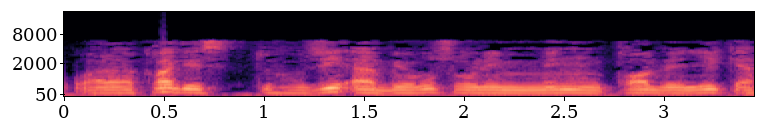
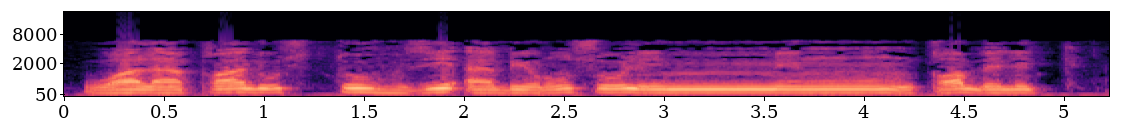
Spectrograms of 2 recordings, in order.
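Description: First: Said in the usual way. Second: Slow recitation, "ولقد استهزئ" linked as walaqadustuhzi'a; Warsh reading. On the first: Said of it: "وقوله تعالى". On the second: Shown as a demonstration. Teacher recites Warsh's example, "ولقد" ending in du. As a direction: link "ولقد" with a u on the dal. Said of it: "بضم الدال في لفظ قد".

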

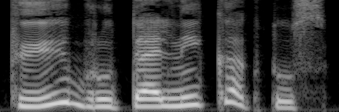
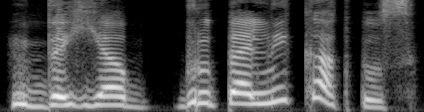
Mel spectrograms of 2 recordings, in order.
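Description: First: Slow, understated answer; measured reply. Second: Louder, drawn-out mock indignation; indignant bravado. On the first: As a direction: answer slowly without raising the voice. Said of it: "оглядел меня и ответил". (медленно и сдержанно) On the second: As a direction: protest with slow, emphatic bravado. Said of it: "возмутилась я, скрывая за бравадой". (возмущённо, с бравадой) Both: A narrator's reading.

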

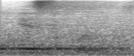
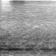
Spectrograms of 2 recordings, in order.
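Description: First: اسكت said quickly with an opening e, eskut; mock the mistake, اسكت as eskut; wrong eskut. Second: اسكت said with a clear opening u, uskut; teacher models اسكت as uskut with u; correct uskut. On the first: Teacher shows students the wrong hamza, quick eskut. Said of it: "ما ينفعش أقول". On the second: Teacher shows students the right hamza, uskut. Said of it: "يبقى لازم أقول". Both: Shown as a demonstration.

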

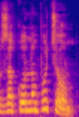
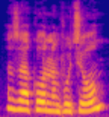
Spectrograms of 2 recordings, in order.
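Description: First: Said in the usual way. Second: Slow, higher-pitched indignant question. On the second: A narrator's reading. Dark energy challenges the demon's claim, indignantly. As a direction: throw it back as an affronted echo. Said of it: "С нотками негодования в голосе возмутилась энергия".

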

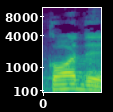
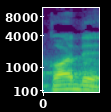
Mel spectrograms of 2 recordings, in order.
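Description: First: Second "กอด" stopped dead on the d; wrong unbounced qod. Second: "กอด" with the final d released in a short echo, "qo-de"; correct bounced qod. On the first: Teacher showing what to avoid, no bounce. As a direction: swallow the final d of "กอด" with no echo. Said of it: "อย่าอ่านว่ากอด". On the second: Teacher showing qalqalah to students, bounced d. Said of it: "อ่านว่ากอด". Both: Shown as a demonstration.

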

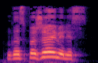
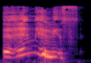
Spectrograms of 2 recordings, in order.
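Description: First: Low-voiced male indignation; stern, deep-pitched objection; indignant. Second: Mildly indignant, drawn-out name. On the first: Prince stops the heroine heading for the bedroom, indignant. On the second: Venta stops the heroine heading for the bedroom, indignant. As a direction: stretch the name out in reproach. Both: A narrator's reading. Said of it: "была остановлена возмущённым".

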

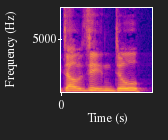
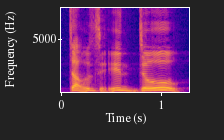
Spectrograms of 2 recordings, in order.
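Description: First: High begging whine; pleading. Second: High, slow, stretched begging; drawn-out plea. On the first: Boy begging Vũ, high whine. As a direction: beg for mercy. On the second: Boy begging Vũ, slow high plea. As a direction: drag out the last plea. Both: Acted.

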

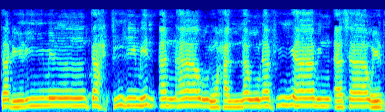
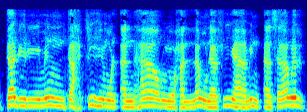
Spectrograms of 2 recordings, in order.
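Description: First: Slow chant, تحتهم الأنهار linked as tahtihimi-l-anhar; kasra on joined mim. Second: Said in the usual way. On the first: Shown as a demonstration. Teacher demonstrating al-Duri's reading, slow tartil linking تحتهم with kasra. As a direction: chant slowly with an i after the m of تحتهم. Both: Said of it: "كسر الدوري الميم وصلا هكذا".

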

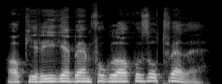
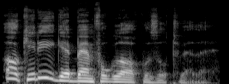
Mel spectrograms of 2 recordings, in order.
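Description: First: Excited question, "foglalkozott" stressed with a falling tune; husband suddenly excited by his friend's idea. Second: Calm statement, "Aki" stressed and the tune falling to a firm close; husband confirming the idea to his friend; affirming repeat. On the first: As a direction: seize on the idea eagerly. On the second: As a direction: repeat it as settled fact. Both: A narrator's reading. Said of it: "jött izgalomba hirtelen".

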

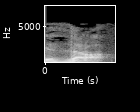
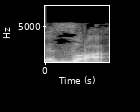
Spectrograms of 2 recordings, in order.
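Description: First: الذرة said with e, as ðera; الذرة with a fatha on the dhal, ðera; right vowel. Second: الذرة said with u, as ðura; الذرة with a damma on the dhal, ðura; wrong vowel. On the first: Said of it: "هي الذرة". (الذرة بفتح الذال) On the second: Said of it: "ليست الذرة". (الذرة بضم الذال) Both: Shown as a demonstration.

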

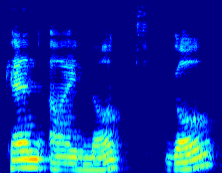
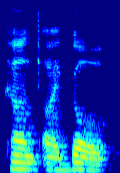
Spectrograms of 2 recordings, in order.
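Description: First: "Can I not go?" with not said separately and slowly; slow, spelled-out "Can I not go?"; uncontracted can I not. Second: Said in the usual way. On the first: Shown as a demonstration. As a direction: break can't apart into can I not. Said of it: "Breaking that contraction of can't". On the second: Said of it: "rather than".

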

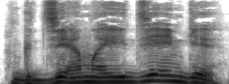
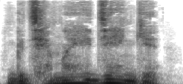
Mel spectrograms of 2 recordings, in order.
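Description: First: High, loud, drawn-out yell; furious, raised-voice demand. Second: Said in the usual way. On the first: A narrator's reading. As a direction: scream the demand slowly and loudly. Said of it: "заорала она".

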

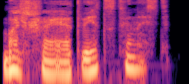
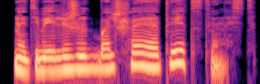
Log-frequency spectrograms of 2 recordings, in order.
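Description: First: "Большая ответственность" as a rising question; questioning echo. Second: "большая ответственность" stated firmly as a fact; emphatic declaration. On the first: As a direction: echo "Большая ответственность" back, tone lifting at the end. Girl echoes mentor's words in disbelief. («Большая ответственность» тихим недоумённым вопросом) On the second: Mentor declares, girl echoes it back. («большая ответственность» веско, как утверждение) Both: A narrator's reading.

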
